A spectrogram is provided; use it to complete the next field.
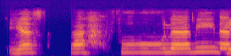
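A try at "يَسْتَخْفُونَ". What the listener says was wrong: Tidak tah, nanti jadi ha. Tafuna. Kho, dia di tenggorokan ujung. Yastafuna, tidak tah. Kho, tapi nggak boleh terlalu kho ya. Tidak. Nah, tidak terlalu seperti itu. Yastafuna.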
